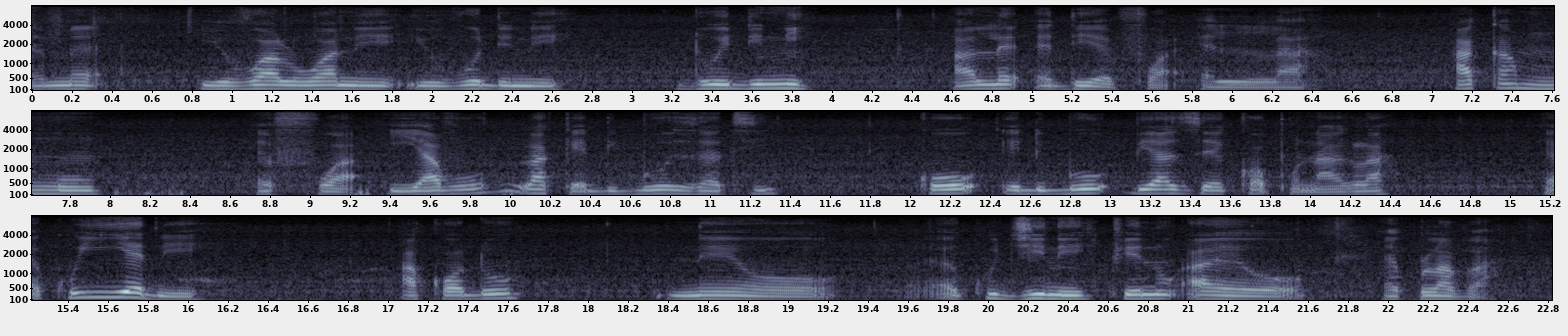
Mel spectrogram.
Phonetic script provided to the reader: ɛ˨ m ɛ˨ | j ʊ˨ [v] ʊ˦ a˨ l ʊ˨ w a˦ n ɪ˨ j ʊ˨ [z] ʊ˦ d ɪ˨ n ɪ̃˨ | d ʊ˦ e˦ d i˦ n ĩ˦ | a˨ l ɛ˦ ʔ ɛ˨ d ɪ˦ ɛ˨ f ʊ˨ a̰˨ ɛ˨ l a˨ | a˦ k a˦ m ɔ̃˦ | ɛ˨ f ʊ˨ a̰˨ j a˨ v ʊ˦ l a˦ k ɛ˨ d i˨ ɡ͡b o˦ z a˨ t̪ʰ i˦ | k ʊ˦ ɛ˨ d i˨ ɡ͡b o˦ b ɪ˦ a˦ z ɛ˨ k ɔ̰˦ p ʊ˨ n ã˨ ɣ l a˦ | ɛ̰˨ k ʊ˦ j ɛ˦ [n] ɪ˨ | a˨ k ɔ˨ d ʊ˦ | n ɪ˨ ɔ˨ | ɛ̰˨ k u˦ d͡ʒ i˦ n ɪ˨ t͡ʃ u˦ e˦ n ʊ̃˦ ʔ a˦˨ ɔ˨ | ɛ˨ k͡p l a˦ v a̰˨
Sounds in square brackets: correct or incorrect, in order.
correct, incorrect: v, correct

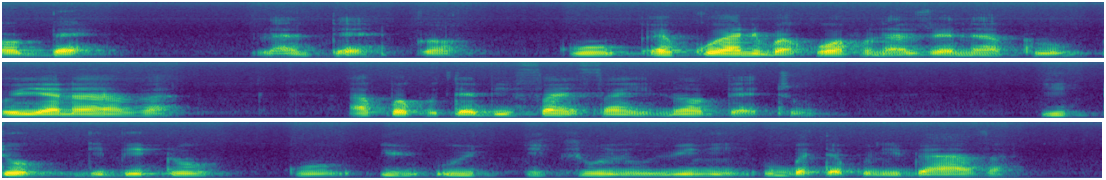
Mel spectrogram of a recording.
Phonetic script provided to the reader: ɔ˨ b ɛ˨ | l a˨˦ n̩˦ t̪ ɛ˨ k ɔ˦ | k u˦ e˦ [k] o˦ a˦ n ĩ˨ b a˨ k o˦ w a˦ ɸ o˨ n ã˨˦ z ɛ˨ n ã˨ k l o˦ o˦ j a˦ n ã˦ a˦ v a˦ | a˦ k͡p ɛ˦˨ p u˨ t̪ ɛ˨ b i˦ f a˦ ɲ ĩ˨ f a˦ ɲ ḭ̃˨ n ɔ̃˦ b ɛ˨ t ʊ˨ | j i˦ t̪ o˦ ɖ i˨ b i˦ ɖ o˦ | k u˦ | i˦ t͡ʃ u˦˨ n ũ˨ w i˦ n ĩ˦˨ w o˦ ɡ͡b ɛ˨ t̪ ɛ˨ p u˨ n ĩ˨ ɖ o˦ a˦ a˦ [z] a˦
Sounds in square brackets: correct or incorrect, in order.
correct, incorrect: v

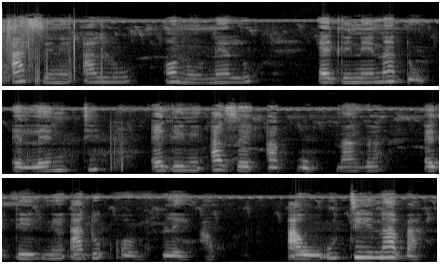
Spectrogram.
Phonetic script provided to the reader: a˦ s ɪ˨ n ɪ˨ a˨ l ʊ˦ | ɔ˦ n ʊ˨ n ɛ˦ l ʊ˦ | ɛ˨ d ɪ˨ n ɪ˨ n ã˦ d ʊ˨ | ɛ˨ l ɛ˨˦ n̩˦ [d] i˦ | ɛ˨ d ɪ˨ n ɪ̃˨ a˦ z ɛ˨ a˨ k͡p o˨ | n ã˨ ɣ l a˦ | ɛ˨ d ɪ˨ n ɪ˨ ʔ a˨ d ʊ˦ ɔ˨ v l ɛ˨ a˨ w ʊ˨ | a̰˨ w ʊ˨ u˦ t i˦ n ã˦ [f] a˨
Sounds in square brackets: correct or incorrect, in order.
incorrect: t, incorrect: v

